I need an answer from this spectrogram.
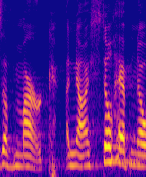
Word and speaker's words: marque: And I would sort of say, letters of marque. Now, I still have no idea what letters of marque are. But I have to say, Mark is spelled M-A-R-Q-U-E.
